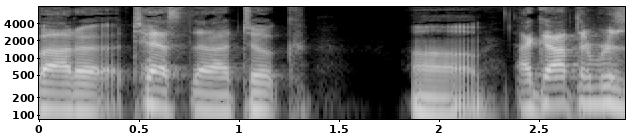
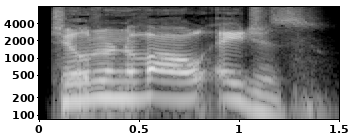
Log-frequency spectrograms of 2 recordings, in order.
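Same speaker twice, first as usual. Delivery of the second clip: ringmaster; 4 semitones higher than usual. Acted. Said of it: "Boys and girls, ladies and gentlemen".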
